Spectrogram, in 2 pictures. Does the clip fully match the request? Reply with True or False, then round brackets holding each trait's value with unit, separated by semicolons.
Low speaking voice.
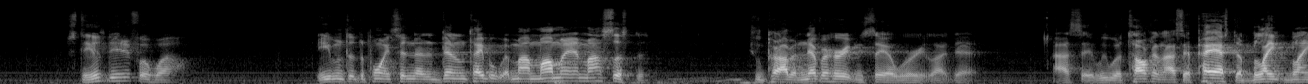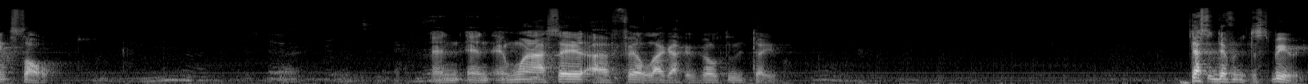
True (105 Hz)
